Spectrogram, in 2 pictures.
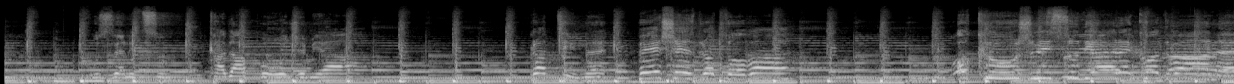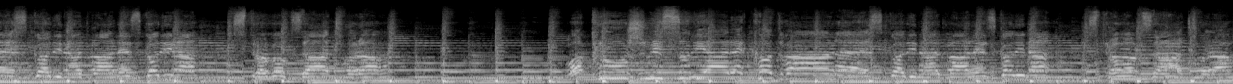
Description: Blues

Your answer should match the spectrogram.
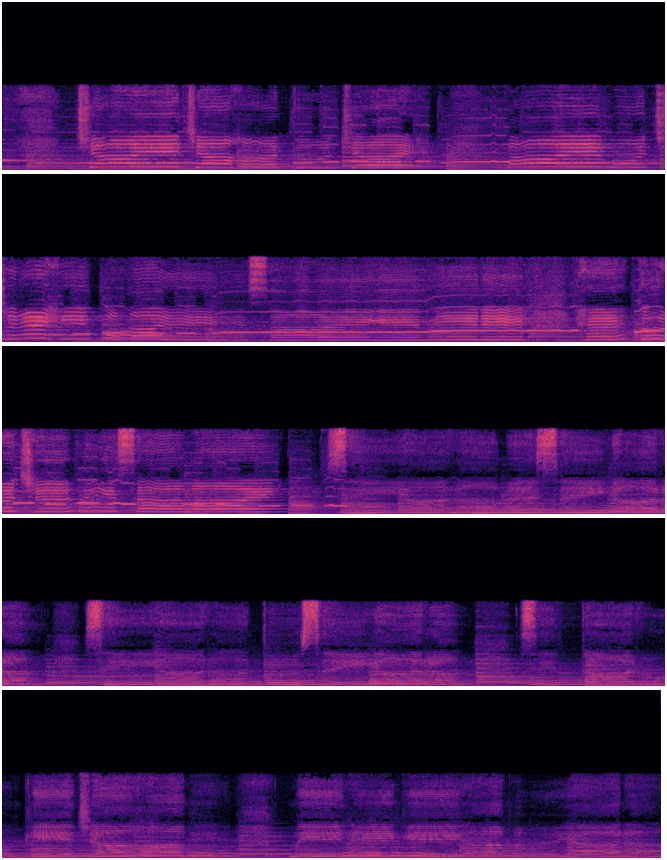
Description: Nice Female

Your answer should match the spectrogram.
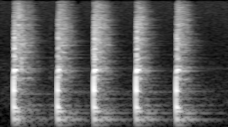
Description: Knock Knock

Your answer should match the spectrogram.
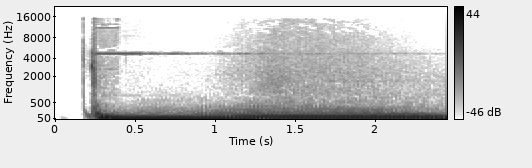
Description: menu ping; Doom

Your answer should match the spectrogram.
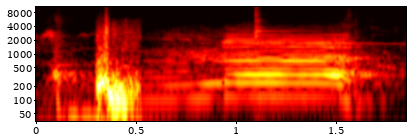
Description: Cow

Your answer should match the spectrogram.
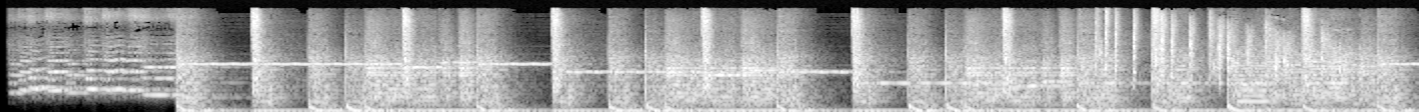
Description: beat

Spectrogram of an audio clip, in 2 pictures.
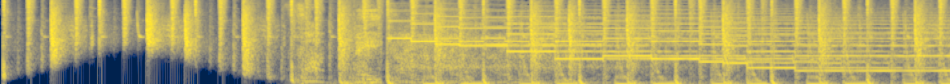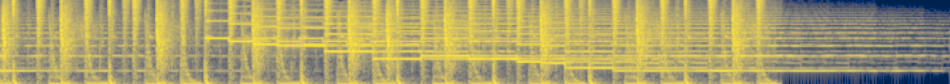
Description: Hypnotic Tone

